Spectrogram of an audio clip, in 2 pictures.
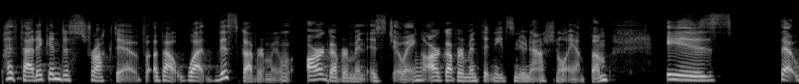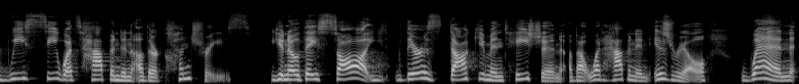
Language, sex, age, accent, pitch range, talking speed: English, female, 30-49, American, 185-240 Hz, 155 wpm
